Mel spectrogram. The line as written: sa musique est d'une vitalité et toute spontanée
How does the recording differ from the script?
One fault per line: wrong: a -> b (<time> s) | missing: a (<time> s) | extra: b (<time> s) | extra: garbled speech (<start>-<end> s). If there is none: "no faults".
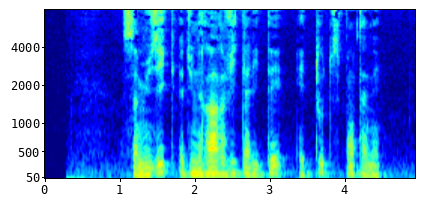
extra: rare (2.1 s)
